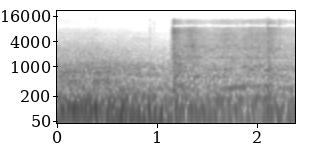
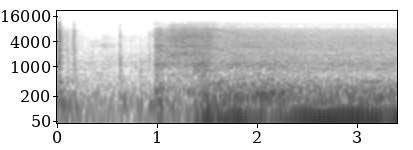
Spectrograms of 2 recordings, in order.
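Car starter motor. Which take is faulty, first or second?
first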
